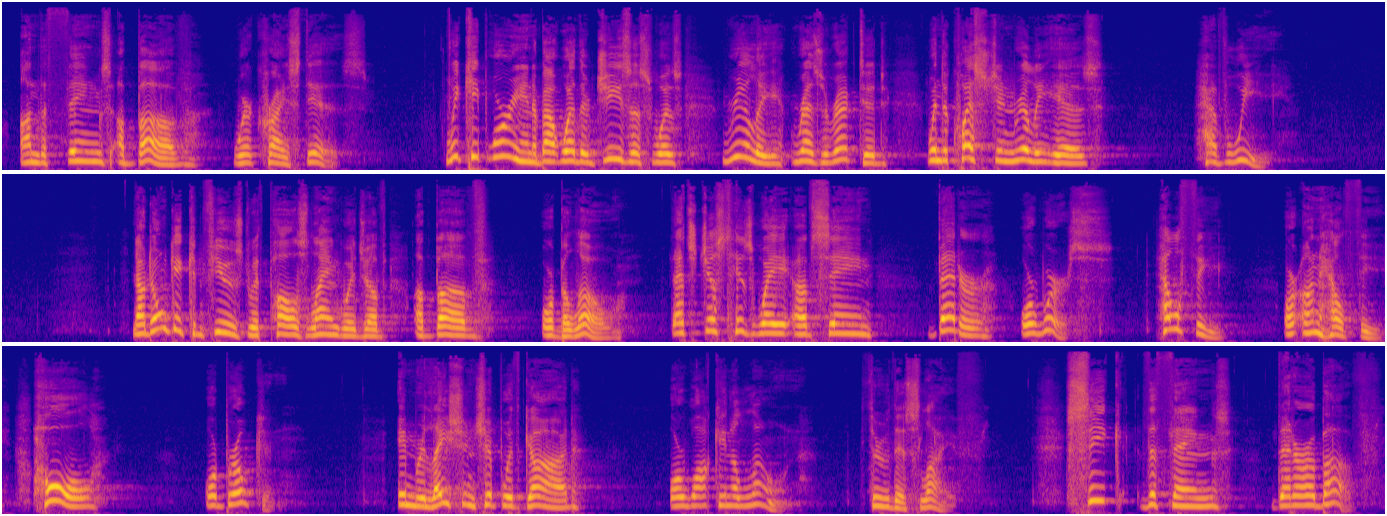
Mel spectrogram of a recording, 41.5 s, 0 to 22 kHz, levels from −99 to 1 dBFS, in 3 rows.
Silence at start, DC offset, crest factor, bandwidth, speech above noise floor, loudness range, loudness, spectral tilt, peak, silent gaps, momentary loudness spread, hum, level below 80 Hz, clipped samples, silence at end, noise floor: 0.2 s; under 0.1%; 20 dB; 19 kHz; 57 dB; 7 LU; -21 LUFS; -6.5 dB/octave; -2 dBFS; none; 14 LU; none; -60 dBFS; under 0.1%; 0.35 s; -78 dBFS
